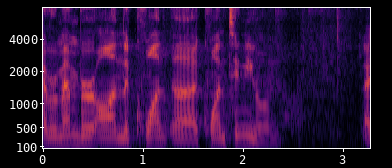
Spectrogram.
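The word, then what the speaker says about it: Quantinuum: I remember on the quant uh quantinum, I said it right twice.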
